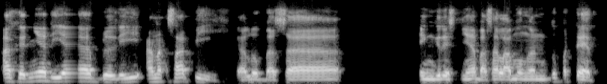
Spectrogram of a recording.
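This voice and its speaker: A man's voice: mid-range voice, steady tone, normal speed, a little mellow. A male preacher telling a religious story as a dramatic, emotional sermon. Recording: dull lo-fi sound.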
